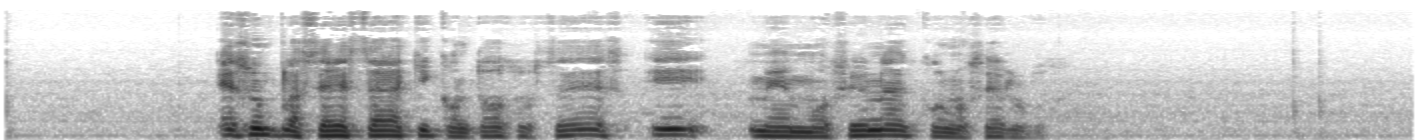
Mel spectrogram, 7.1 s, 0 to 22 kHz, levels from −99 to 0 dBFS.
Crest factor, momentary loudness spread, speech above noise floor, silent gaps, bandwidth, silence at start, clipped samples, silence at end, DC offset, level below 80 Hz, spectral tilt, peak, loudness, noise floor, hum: 18 dB; 9 LU; 39 dB; none; 15.5 kHz; 1.1 s; under 0.1%; 1.85 s; under 0.1%; -60 dBFS; -8 dB/octave; -4 dBFS; -21 LUFS; -59 dBFS; none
